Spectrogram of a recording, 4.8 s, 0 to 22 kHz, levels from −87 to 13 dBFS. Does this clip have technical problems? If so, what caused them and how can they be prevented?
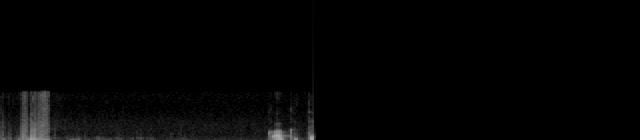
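Yes. At 2.35 s the speech cuts out mid-flow and never returns, leaving pure silence, with no room tone at all, right through to the end. That's an audio dropout to silence: the input likely got lost, through a loose cable, a dropped wireless link or an accidental mute, while the recorder kept writing silence, so whatever came after that point is simply gone. To prevent it, secure connections, check mute states and monitor levels live during recording.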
